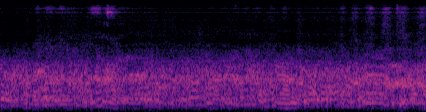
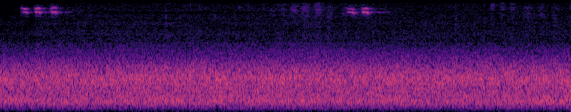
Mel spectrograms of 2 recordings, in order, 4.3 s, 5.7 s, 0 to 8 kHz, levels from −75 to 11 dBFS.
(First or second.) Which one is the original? second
